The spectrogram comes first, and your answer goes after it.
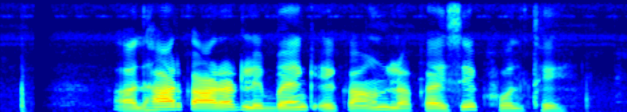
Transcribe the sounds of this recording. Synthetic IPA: əd̪ʱaːɾkaːɾəɾlebɛ̃ːŋkekaʊɳʈləkəjsekʰoːlt̪ʰeː

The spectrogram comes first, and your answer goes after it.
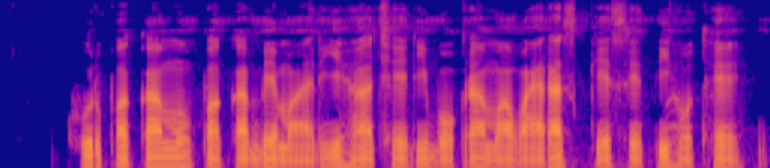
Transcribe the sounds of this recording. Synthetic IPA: kʰʊɾpəkamʊɦpəkabeːmaːɾiɦat͡ʃʰeːɾʔiboːkɾamãʋa̰ːɪɾʔəskeseːt̪iɦoːt̪ʰeː

